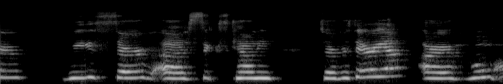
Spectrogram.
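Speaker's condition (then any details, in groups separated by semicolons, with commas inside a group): Cerebral palsy; from birth, wheelchair user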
